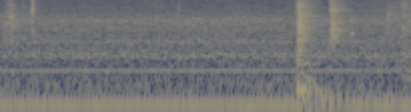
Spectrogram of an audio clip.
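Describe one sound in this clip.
A small plastic game piece taps down on a board.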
